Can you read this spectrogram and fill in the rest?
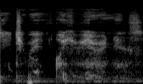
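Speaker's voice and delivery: hushed, breathy whisper. Recounting a question the speaker put to a companion, retelling a whisper. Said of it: "So I like kind of whisper".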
